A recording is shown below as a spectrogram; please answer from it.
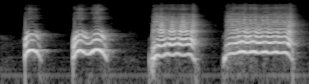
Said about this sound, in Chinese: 草原上响起此起彼伏的狗叫声和羊叫声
